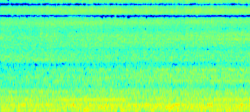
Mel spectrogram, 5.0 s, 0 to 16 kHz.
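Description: South Western Railway Class 455 electric multiple unit moving slowly past: a steady low rumble with a faint hum.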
